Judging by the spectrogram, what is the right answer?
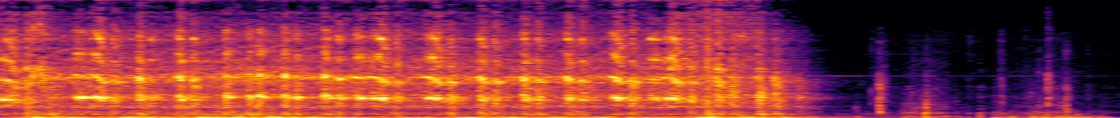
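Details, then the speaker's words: General XP fuel-injected, unused for three months, cold start; about four seconds of steady starter cranking that never catches, battery weakening; it later started once brake pressed hard. "Now you got fuel injection. You shouldn't have to get a throttle, but Come on. Now I'm losing battery."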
